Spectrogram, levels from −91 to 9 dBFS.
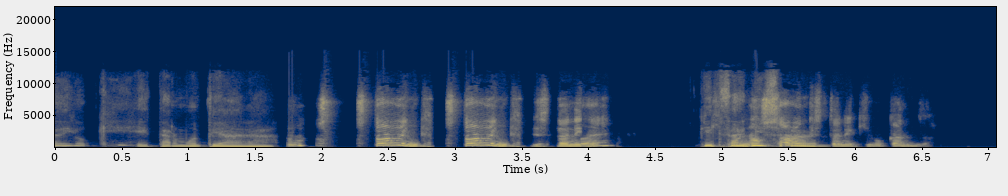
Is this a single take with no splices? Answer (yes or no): no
